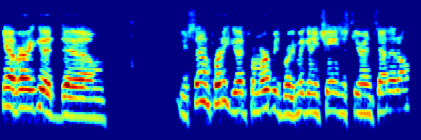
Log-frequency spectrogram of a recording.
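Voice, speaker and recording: A man with a slightly high voice hosts a casual ham radio net. He rambles in a chatty way, and the sound is a little dull. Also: fast talker. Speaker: amateur radio net host. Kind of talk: casual net hosting with call signs.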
